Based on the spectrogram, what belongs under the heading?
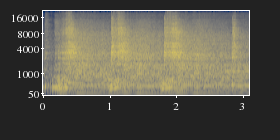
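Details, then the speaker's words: Two-stroke dirt bike, idle and throttle tested: crisp blips rise cleanly and fall straight back to a steady idle, taking throttle well; normal throttle response. "throttle well and drops back down pretty well. So Electrons are always kind of lean on the bottom anyway, kind of no matter what you do. But this seems pretty good."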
